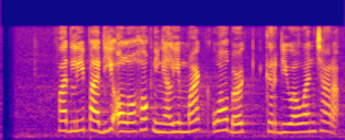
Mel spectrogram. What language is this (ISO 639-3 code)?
sun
